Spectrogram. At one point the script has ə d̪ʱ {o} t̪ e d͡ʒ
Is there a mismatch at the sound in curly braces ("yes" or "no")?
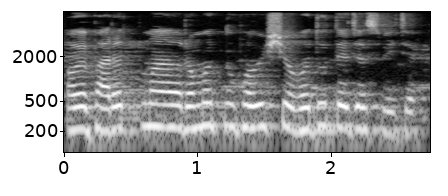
yes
